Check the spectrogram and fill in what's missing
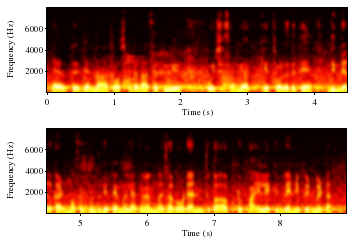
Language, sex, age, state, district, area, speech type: Goan Konkani, male, 18-30, Goa, Salcete, rural, spontaneous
